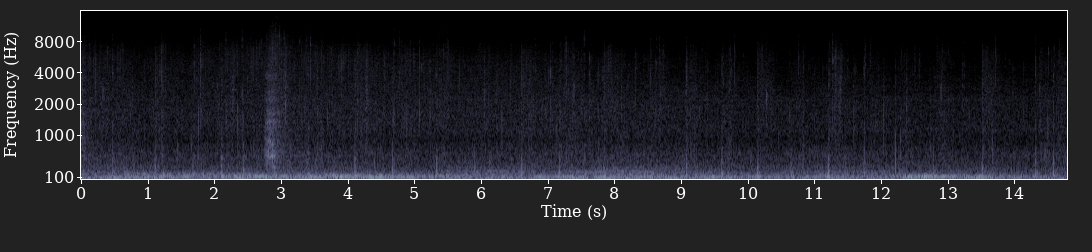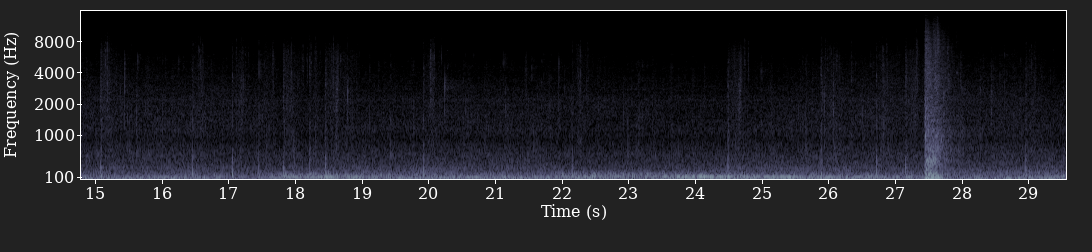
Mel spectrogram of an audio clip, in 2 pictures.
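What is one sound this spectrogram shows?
Footsteps thud softly on a carpeted floor.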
